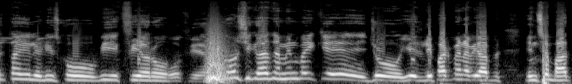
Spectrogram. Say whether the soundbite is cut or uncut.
cut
